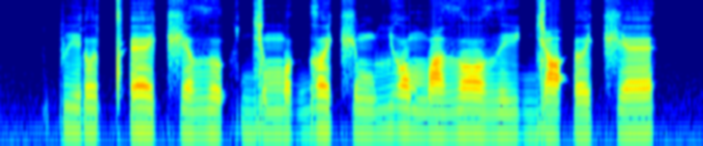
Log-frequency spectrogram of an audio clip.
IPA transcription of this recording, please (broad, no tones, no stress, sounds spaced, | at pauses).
p i ɾ ʊ tʼ ɛ t͡ʃ ʌ ð ʊ ʔ ɟ ʌ m ʌ ɡ ʌ t͡ʃ ə m ʎ ɔ m ɑ ð ɔ ð i ɟ ɑ ʔ ə t͡ʃ ɛ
